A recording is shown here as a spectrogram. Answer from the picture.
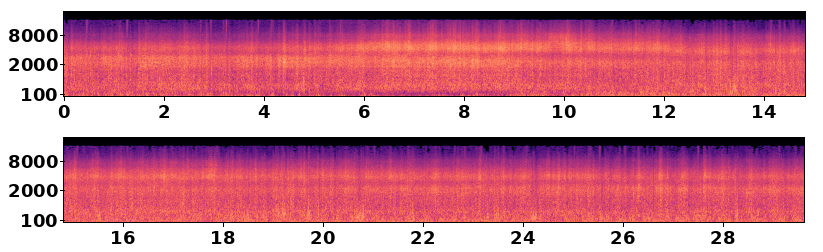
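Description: Pakistan Railways passenger train running, heard from the open window of a carriage: steady noise of the wheels on the rails.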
